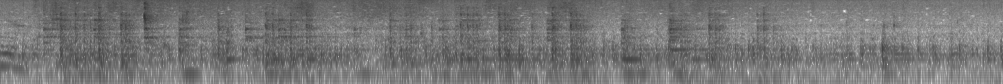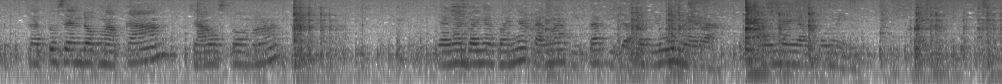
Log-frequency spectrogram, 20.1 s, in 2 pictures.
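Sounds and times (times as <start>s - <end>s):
onions sizzling in hot oil: 0.0s - 20.0s
spatula scraping a metal pot: 0.3s - 7.9s, 15.3s - 20.0s.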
